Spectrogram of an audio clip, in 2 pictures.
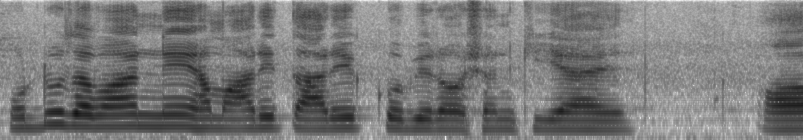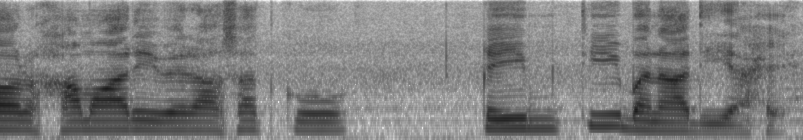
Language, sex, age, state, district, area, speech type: Urdu, male, 30-45, Maharashtra, Nashik, urban, spontaneous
